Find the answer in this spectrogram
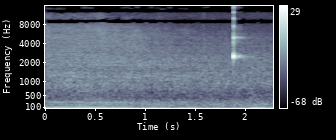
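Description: A steady low background rumble, with one short, sharp, high-pitched click near the end.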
